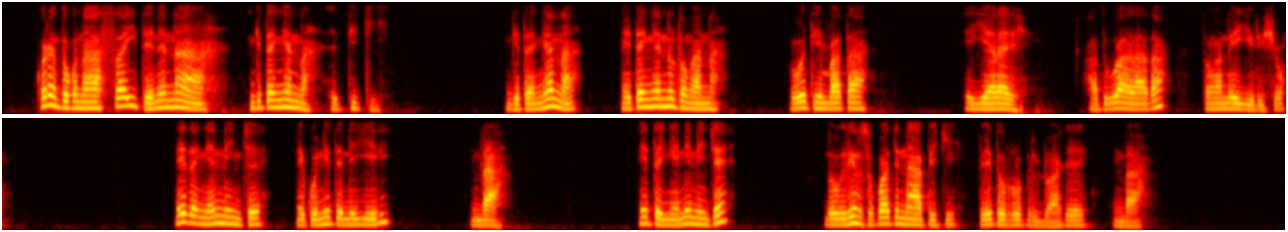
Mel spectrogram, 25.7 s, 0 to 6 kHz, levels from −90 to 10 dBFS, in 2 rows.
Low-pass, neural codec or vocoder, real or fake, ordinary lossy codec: 5.4 kHz; none; real; Opus, 24 kbps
